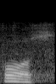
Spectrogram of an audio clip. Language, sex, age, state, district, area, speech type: Santali, male, 30-45, Jharkhand, East Singhbhum, rural, spontaneous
